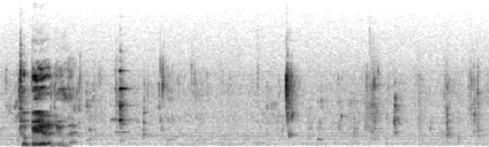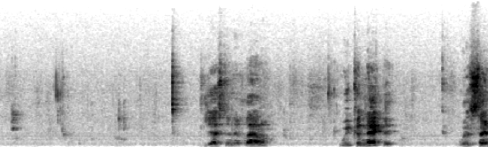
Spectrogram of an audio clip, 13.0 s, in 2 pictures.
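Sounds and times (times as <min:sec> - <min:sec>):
person chewing: 0:03.8 - 0:09.0.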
